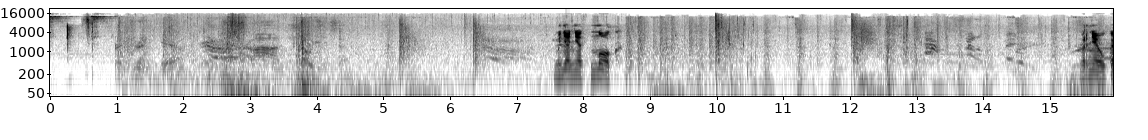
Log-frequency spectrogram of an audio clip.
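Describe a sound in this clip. Heavy armored footsteps clank on metal and rock.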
